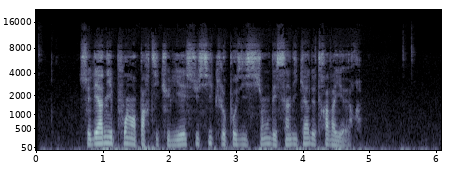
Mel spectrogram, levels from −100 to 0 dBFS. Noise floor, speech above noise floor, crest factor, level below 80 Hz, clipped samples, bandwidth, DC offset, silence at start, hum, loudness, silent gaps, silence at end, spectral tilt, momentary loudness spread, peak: -64 dBFS; 29 dB; 24 dB; -58 dBFS; under 0.1%; 15.5 kHz; under 0.1%; 0.1 s; none; -34 LUFS; none; 0.2 s; -3 dB/octave; 10 LU; -14 dBFS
